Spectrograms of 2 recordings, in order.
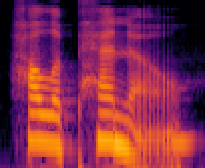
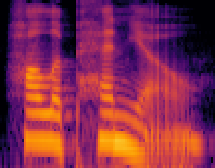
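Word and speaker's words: jalapeño: Common mispronunciation. Jalapeno. Correct pronunciation. Jalapeno. The J makes an H sound in Spanish and the N Y makes a knee sound.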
